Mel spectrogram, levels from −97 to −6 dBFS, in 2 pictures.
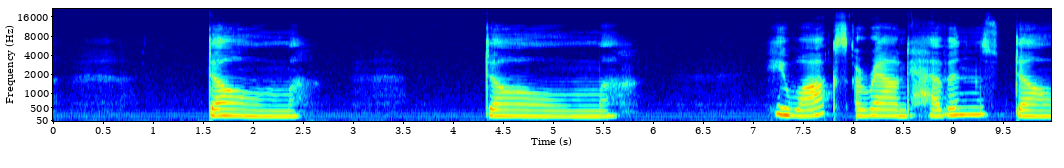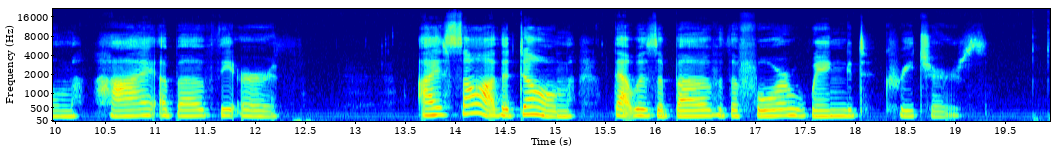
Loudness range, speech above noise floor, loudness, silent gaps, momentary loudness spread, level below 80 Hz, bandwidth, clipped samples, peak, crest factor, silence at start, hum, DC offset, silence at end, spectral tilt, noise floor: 6 LU; 36 dB; -37 LUFS; none; 12 LU; -76 dBFS; 18.5 kHz; under 0.1%; -18 dBFS; 22 dB; 1.55 s; 60 Hz at -65 dBFS; under 0.1%; 0.65 s; -4.5 dB/octave; -72 dBFS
